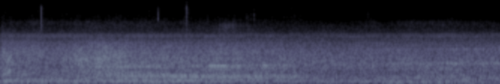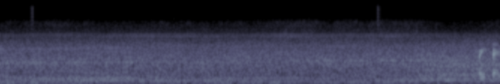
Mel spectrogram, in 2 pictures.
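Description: A jet airliner roars steadily at LAX, heard from high atop a hotel, a sustained broad engine rumble lasting throughout, with radio tower chatter faint in the background.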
